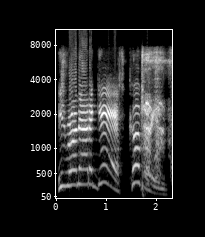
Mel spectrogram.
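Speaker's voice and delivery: high-pitched mock scream of an order; Dick Murdoch. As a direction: imitate an urgent yell without full volume. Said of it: "Dick Murdoch screams at me".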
